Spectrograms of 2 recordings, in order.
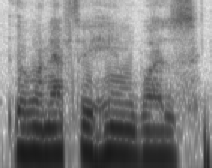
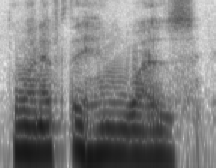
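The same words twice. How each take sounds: The two takes are said the same way.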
